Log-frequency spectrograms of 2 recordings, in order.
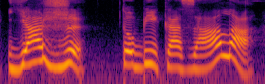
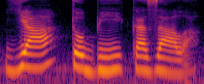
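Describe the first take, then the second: First: Я ж тобі казала much louder, ж pressed, казала stretched; emphatic reproach. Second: Said in the usual way. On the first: Shown as a demonstration. Teacher repeating the contrast, loud and emphatic with ж. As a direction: hammer the ж and drag out казала. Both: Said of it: "One more time".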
